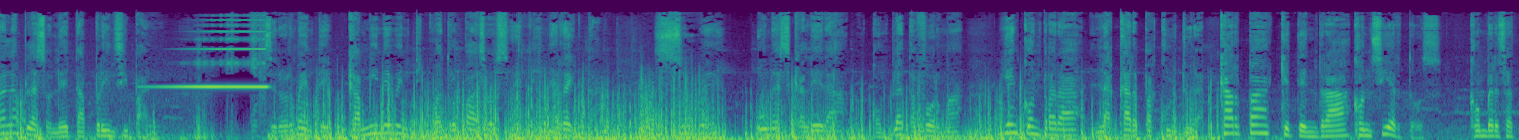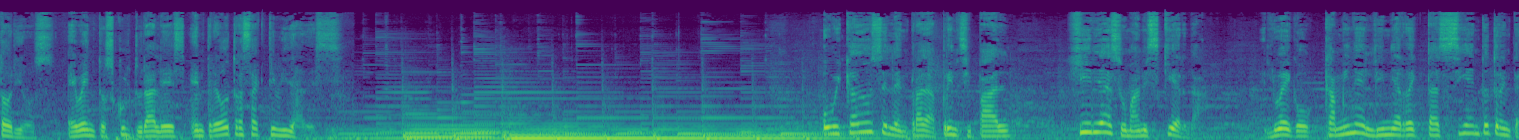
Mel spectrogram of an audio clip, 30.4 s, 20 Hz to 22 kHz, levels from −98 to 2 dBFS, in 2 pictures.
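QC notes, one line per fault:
1.36–2.73 s loudspeaker feedback squeal: a 1.7 kHz tone swells over about a second to some 5 dB above the sound, as speaker-to-microphone loop gain exceeds one.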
